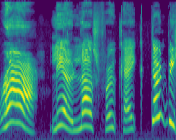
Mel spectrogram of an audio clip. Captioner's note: none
